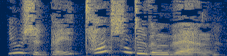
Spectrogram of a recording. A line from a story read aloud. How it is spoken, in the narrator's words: her godmother said irritably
